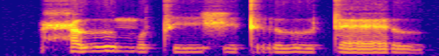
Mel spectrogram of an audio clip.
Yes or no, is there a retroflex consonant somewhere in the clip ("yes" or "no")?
no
